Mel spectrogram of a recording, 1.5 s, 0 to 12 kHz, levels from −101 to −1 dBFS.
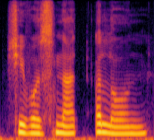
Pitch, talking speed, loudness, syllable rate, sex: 175 Hz, 155 wpm, -16 LUFS, 4.8 syllables/s, female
